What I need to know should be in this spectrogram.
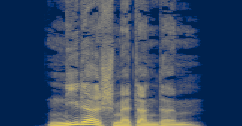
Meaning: strong dative masculine/neuter singular of niederschmetternd
- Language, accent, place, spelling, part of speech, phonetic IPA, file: German, Germany, Berlin, niederschmetterndem, adjective, [ˈniːdɐˌʃmɛtɐndəm], De-niederschmetterndem.ogg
